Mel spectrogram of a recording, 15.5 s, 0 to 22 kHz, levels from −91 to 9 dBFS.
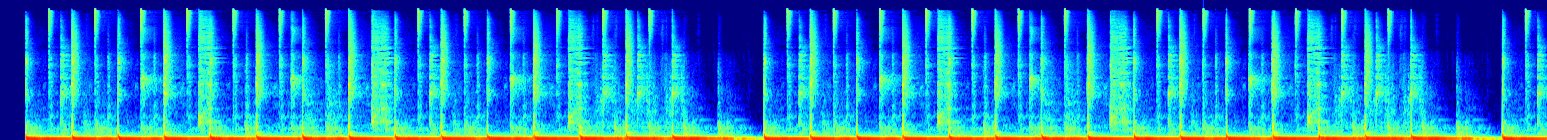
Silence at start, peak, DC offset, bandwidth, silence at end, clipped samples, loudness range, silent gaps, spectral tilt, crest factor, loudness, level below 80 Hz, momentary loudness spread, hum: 0.25 s; 0 dBFS; under 0.1%; 17 kHz; 0 s; under 0.1%; 1 LU; none; -5 dB/octave; 10 dB; -14 LUFS; -10 dBFS; 2 LU; none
